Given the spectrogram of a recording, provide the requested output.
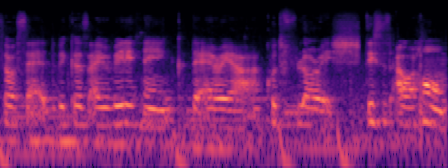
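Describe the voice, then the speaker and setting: Speaking at a fairly slow pace, a woman has an Israeli accent. Noticeable background noise and audible room echo fill the recording. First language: Hebrew. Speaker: vlogger. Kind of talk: casual vlog monologue. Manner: halting.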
